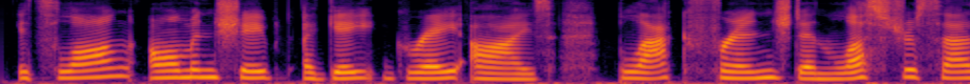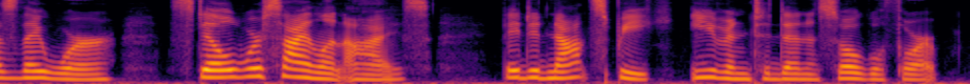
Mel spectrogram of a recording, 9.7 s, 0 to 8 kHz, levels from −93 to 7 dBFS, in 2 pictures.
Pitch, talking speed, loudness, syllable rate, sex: 220 Hz, 155 wpm, -19 LUFS, 4.9 syllables/s, female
